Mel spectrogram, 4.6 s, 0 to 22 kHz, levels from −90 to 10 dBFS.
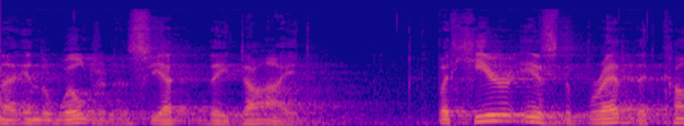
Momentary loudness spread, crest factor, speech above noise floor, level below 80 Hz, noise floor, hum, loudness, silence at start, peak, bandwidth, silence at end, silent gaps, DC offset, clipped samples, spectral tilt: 10 LU; 18 dB; 29 dB; -62 dBFS; -63 dBFS; none; -34 LUFS; 0 s; -16 dBFS; 16 kHz; 0 s; none; under 0.1%; under 0.1%; -6 dB/octave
